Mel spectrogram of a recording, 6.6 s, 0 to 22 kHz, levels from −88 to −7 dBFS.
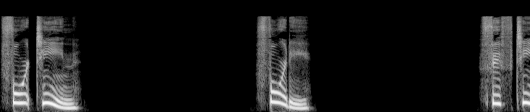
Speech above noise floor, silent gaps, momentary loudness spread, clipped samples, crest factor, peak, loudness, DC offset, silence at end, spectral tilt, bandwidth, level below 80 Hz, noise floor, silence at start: over 76 dB; 1.10-3.10 s, 3.95-5.94 s; 15 LU; under 0.1%; 18 dB; 0 dBFS; -16 LUFS; under 0.1%; 0 s; -5.5 dB/octave; 12.5 kHz; -64 dBFS; under -90 dBFS; 0 s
